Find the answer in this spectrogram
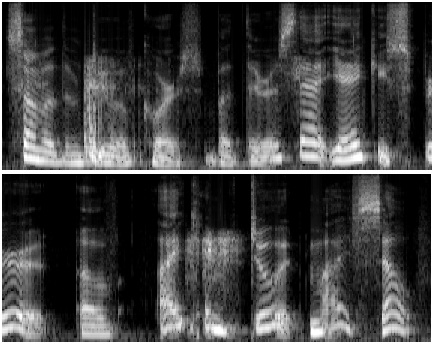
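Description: A radio interviewer with a strongly gravelly, creaky voice. The host speaks calmly, setting up questions for a guest. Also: mid-range voice, a little slow.

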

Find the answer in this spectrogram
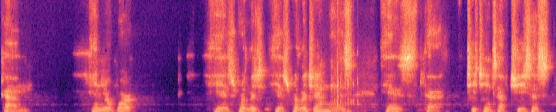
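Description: A man interviewing a guest, asking long, measured questions that trail along. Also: medium pitch, a bit bright, breathy edge, poor audio.

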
